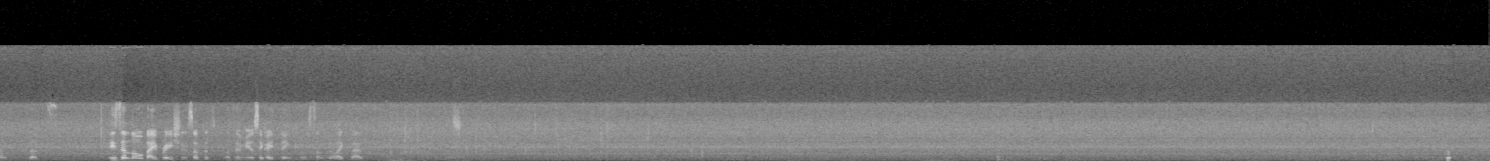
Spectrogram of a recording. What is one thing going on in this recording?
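A low, steady underwater hush fills the quiet.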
